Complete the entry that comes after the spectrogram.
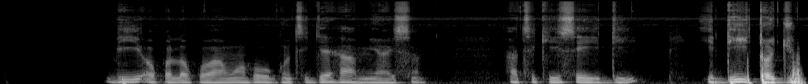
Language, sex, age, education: Yoruba, male, 15-29, tertiary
